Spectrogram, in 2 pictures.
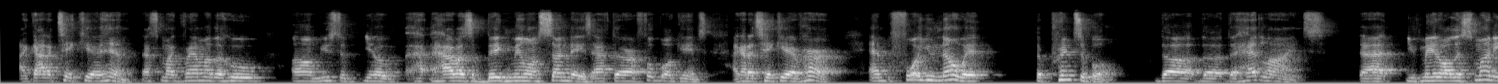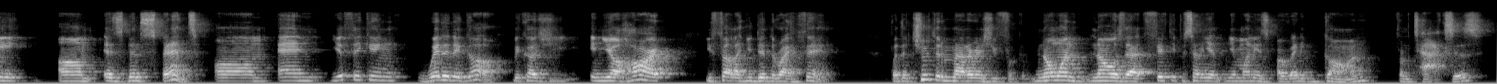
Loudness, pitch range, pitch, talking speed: -17 LUFS, 150-175 Hz, 160 Hz, 195 wpm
